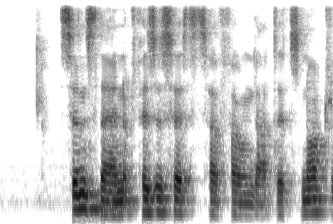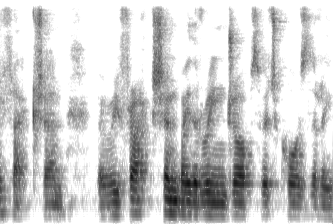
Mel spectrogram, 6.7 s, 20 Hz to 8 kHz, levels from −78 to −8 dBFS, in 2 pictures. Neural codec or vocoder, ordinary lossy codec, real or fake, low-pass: none; none; real; 7.2 kHz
